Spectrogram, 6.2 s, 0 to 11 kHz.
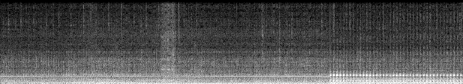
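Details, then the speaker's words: Cab King 8-inch lapidary machine with new Hans Lapidary 8x1x2 Diamond Nova resin soft wheels: motor hum with steady throb, three to four pulses a second, worsening; new wheels wobble, old ones didn't; owner guesses heat wave. "notice as the machine slows down you can really see how the new wheels are wobbling"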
